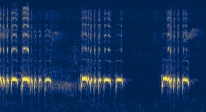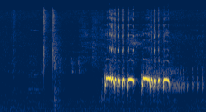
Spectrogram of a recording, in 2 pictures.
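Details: Singing zebra dove, local Indonesian perkutut. Repeated phrases of fast, soft, hollow coos come in clusters of three to five, separated by short silences. A brief rustle or flutter is heard midway.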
